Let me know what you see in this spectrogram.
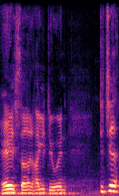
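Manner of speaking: glum, downcast, depressed, flat voice. Retelling a Brain Candy scene where a man comes home to his son, mock-depressed Kevin McDonald impression. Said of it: "where Kevin McDonald's like all depressed".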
